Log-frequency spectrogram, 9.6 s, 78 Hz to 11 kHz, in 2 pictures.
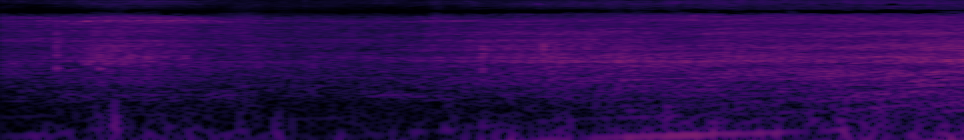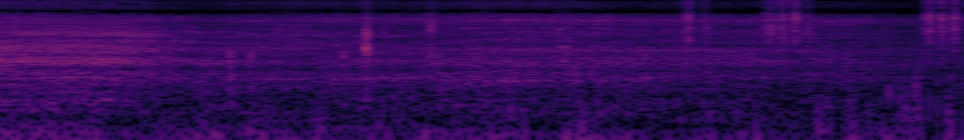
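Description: Mercedes X 350d's V6 turbodiesel pulling under load as the pickup climbs a snowy slope with its rear differential locked, a steady low rumble that gets louder about three seconds in. Wind on the microphone is mixed in.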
